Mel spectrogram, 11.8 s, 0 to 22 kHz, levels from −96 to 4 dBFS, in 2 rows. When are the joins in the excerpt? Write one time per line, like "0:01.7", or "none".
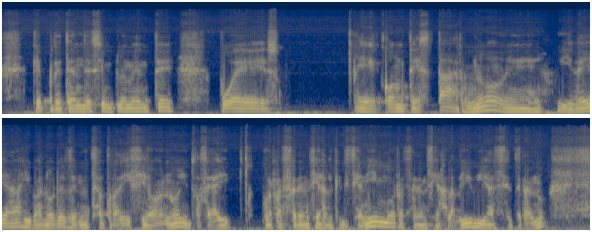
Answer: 0:03.4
